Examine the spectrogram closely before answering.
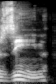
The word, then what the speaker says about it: zine: Um, but no, it's Zen. It's short for magazine or fan Zen. Yeah. Um there are three different there when you're talking about zi or zen you're talking about one of three different things.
